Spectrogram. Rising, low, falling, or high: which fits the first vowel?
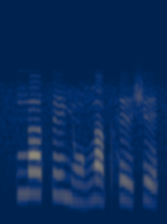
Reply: high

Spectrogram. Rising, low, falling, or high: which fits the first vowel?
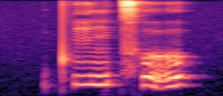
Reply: rising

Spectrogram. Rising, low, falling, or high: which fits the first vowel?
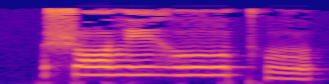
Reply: high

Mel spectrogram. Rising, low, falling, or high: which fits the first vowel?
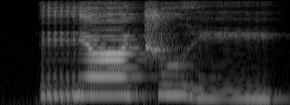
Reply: high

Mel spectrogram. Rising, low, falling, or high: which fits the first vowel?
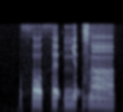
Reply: falling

